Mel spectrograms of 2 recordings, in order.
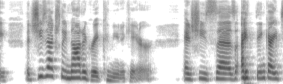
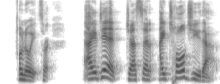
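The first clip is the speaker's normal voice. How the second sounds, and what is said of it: Flat robotic voice. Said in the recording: “she's that robot voice.”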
